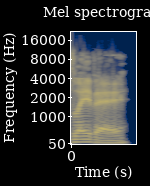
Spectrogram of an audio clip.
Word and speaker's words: Laufey: The Icelandic singer's name is Laufey.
